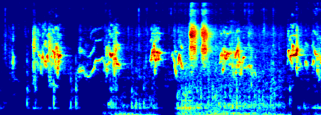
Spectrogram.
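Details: Australian parrots, budgerigars, in a cage aviary while playing and eating: sharp squawks and rising chirps in quick clusters, with a faint low hum beneath.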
